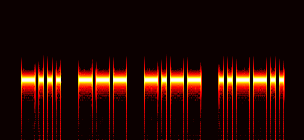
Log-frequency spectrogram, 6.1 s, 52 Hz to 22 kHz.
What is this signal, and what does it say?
Morse code, heard as a keyed tone, about 14 wpm, spaced as for 12 wpm, 700 Hz. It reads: BOY?
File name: Morsekurs / Witze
